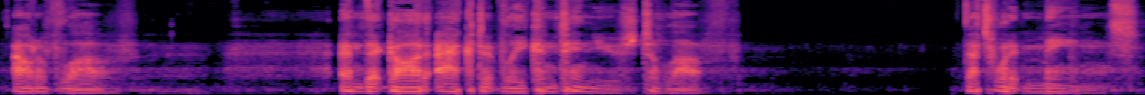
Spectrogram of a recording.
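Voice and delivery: slow, whispered reassurance; tender whisper. Real, not acted. Pastor telling listeners God dreamt them up, a tender whisper. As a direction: whisper it gently, like good news.

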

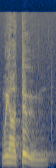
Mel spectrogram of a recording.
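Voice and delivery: slow, mild gloomy quote; a light touch of Fraser's gloom; doomed catchphrase. Retold or imitated. Preacher citing Fraser's line, mildly gloomy. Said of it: "Private Fraser's exclamation".

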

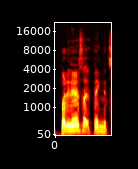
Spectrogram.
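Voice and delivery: ordinary delivery

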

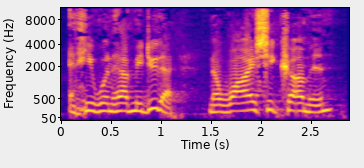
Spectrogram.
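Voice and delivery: usual speaking voice

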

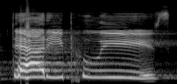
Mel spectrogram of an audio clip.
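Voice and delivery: begging Daddy as she's hauled outside; crying out. A narrator's reading. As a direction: cry out to your father one last time. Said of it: "I cry".

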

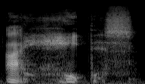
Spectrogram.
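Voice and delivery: whispered, slow and drained; despairing whisper. Retold or imitated. Walking off stage after butchering the organ piece, whispered despair. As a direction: breathe it out like you've just failed. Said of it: "I was like".

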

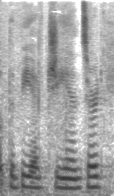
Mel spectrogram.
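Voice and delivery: plain reading voice

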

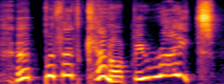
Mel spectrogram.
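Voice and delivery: very high, loud falsetto lady; startled protest. A narrator's reading. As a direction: squeal your shocked disbelief. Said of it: "exclaimed a startled Lady Peewit".

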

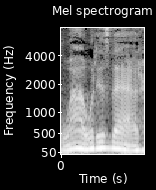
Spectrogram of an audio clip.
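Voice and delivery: gawping newcomer, playfully mimicked; wowed wedding guests. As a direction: lightly imitate a wide-eyed guest. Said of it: "they're always like".

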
